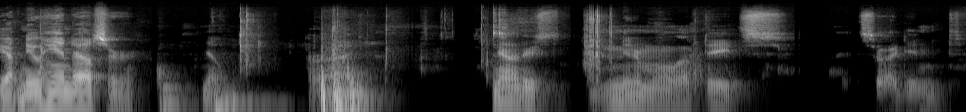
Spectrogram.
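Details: Adult male speaker; normal voice.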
